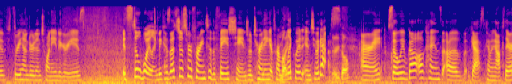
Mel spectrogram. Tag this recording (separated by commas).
Speech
